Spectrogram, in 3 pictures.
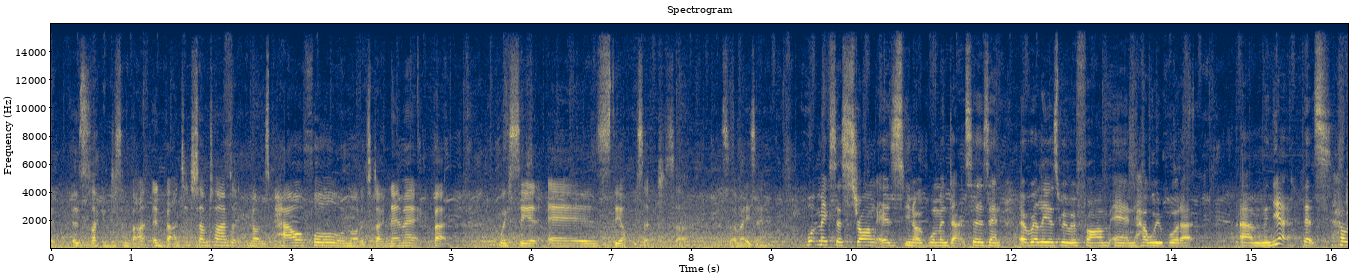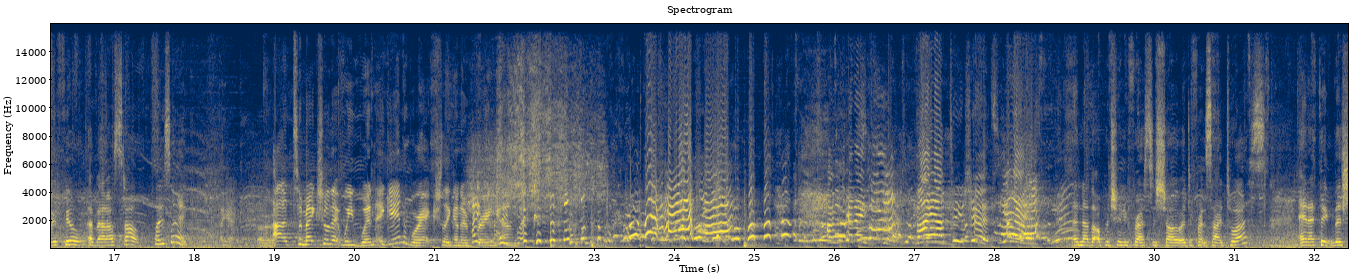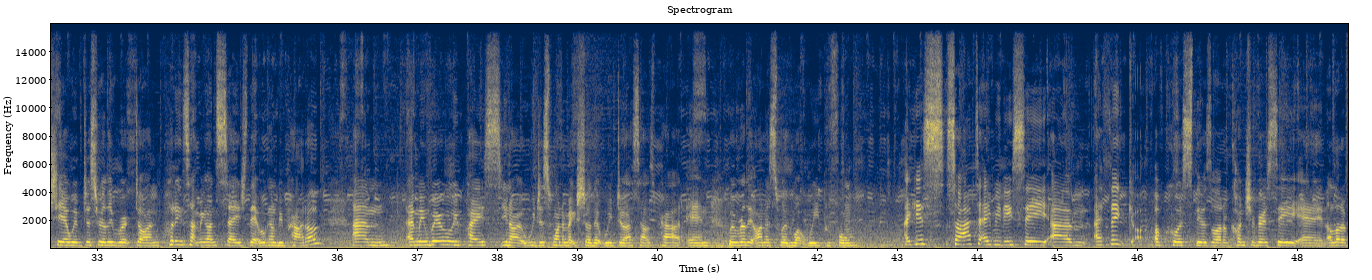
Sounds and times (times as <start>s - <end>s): Music: 0.0s - 48.6s
Snicker: 22.1s - 28.8s.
